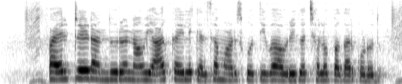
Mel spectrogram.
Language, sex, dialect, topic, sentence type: Kannada, female, Northeastern, banking, statement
